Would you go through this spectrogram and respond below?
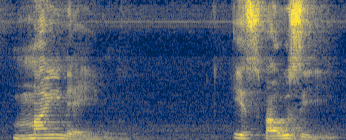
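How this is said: It has one pause after the word name. It is two utterances. "there is a pause, there is a break between my name is Fauzi"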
